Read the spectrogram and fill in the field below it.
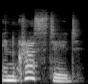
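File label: "encrusted", British English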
